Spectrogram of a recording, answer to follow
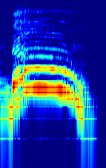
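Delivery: high, loud defiant no; a lone loud no shouted back. Retold or imitated. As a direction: yell no against the whole room. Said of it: "E eu gritava assim".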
